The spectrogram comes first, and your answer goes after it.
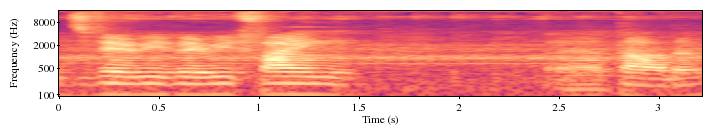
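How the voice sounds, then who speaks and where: With a non-native accent and a fairly low pitch, a man speaks over noticeable background noise. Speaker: antique sword collector. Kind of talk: tutorial demonstration to camera. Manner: hesitant, many fillers.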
